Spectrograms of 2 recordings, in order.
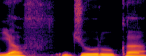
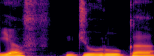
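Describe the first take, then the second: The two takes are said the same way.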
